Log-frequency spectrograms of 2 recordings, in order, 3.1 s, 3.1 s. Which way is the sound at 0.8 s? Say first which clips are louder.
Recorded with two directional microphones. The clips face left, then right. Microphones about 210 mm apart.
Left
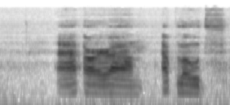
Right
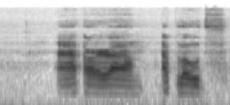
Right 1 dB; 40° right (ahead or behind).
